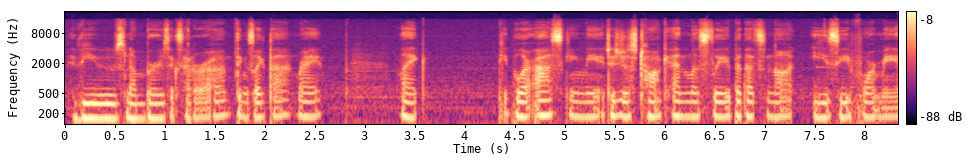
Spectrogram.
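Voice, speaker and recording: A woman livestreamer chatting casually in a soft, breathy near-whisper, rambling bluntly and sardonically with plenty of swearing in an ASMR style. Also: fairly low pitch, a little hiss or hum. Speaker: livestreamer hosting an ASMR gaming stream.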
